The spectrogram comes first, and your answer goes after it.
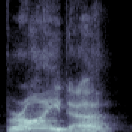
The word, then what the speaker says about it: Breda: The present mansion of Breda, pronounced Brida, with the emphasis on the second syllable.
